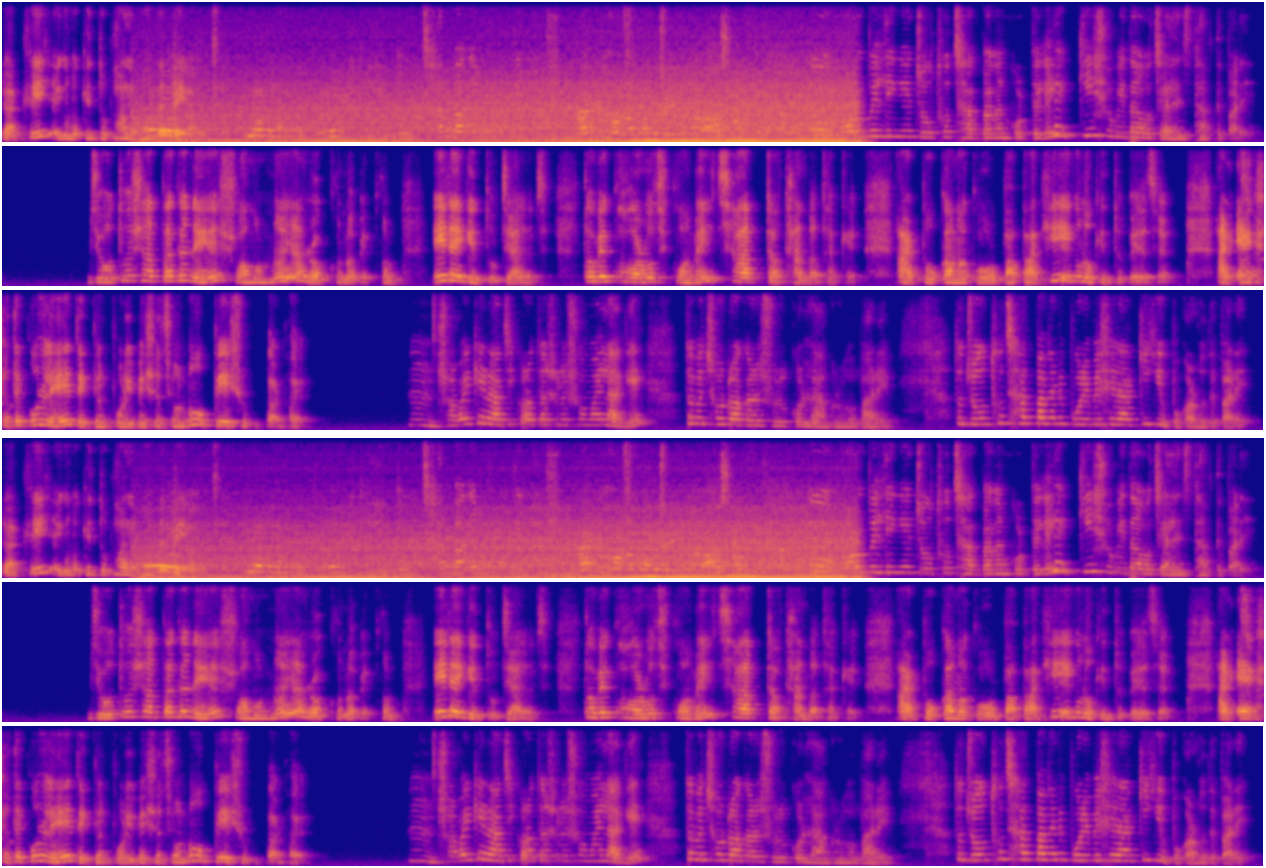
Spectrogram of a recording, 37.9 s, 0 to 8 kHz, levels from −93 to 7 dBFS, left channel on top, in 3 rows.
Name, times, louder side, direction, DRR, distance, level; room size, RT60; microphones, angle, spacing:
voice 1, 0.0-2.3 13.5-28.2, left 1 dB, 70° left, 1 dB, 0.8 m, -24 dB
sound 1, 1.3-8.6, left 1 dB, 15° left, 0.4 m, -20 dB
voice 2, 3.6-12.5 25.0-25.2 29.3-34.1 34.4-37.7, left 1 dB, ahead, -5 dB, 1.1 m, -31 dB
2.8 x 2.2 x 2.4 m, 0.33 s
head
